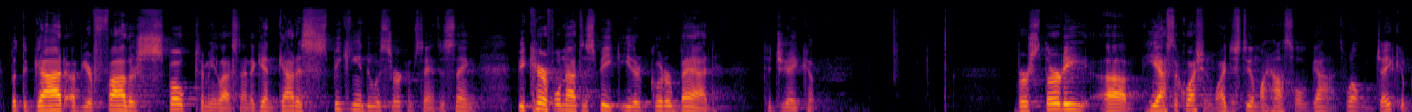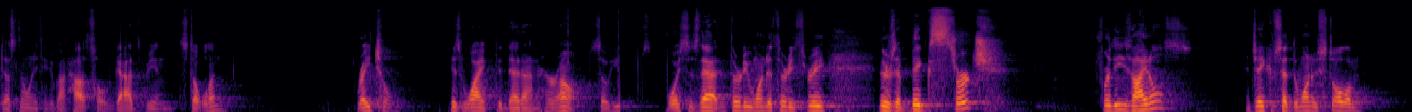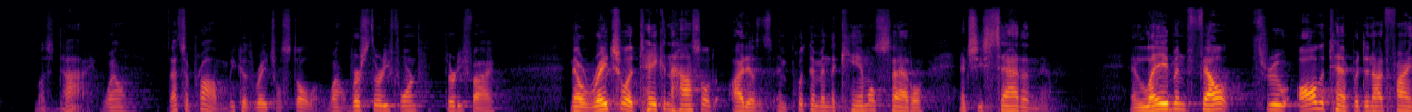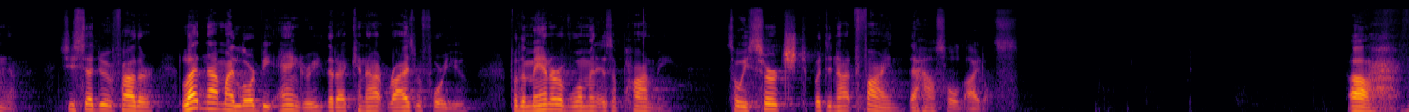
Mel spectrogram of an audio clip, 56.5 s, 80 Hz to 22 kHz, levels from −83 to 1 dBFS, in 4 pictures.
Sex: male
